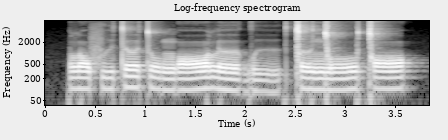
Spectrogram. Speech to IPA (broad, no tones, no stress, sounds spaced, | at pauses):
l ɔ f ɨ t əː t o ŋ ɔː l əː ɡʷ ɨː | ǀ əː ŋ͡ǀ oː ǀ ɔː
